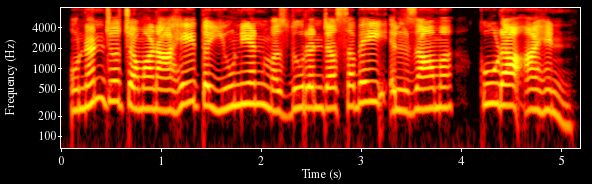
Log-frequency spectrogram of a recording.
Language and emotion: Sindhi, neutral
